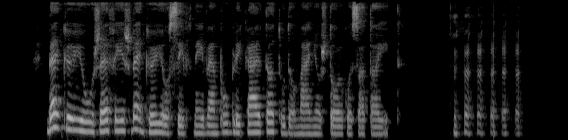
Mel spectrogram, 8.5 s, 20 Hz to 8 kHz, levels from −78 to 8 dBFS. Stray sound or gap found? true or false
true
